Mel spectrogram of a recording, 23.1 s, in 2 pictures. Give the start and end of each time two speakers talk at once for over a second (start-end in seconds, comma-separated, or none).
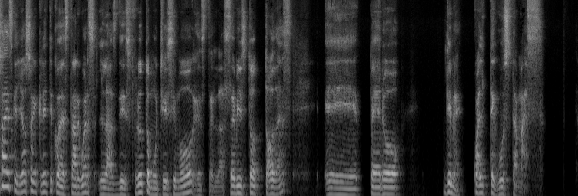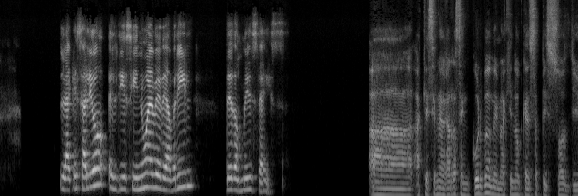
none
